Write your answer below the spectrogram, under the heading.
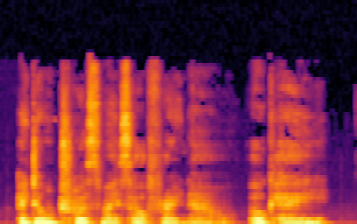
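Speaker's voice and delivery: ordinary delivery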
